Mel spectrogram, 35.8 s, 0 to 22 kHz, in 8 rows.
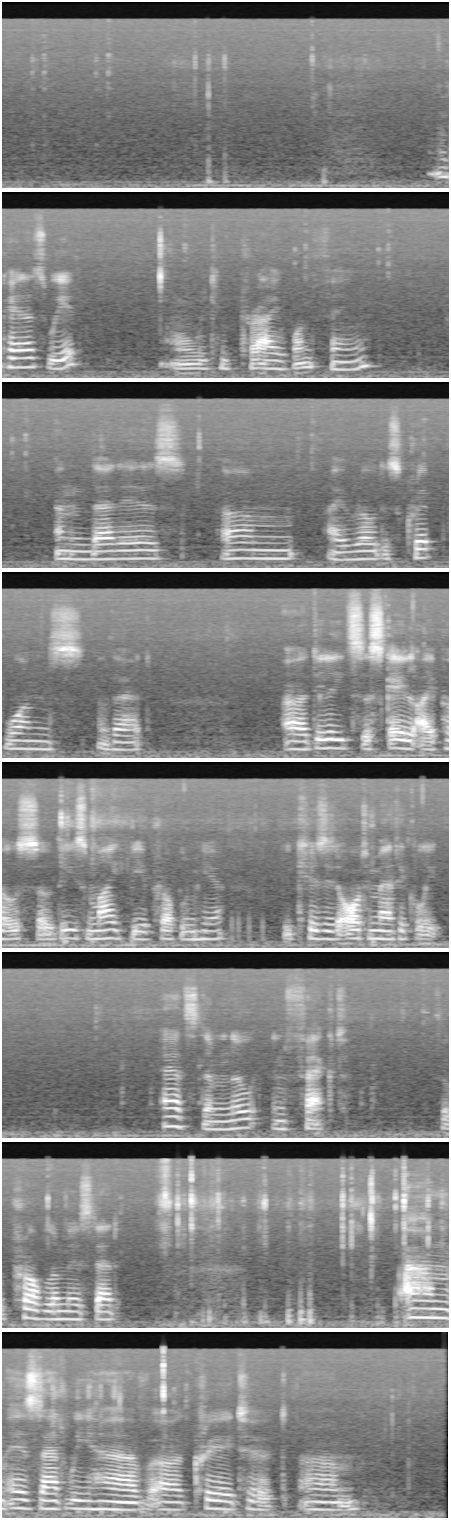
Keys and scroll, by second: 2.0 a, 29.0 ctrl+z, 32.0 typing.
